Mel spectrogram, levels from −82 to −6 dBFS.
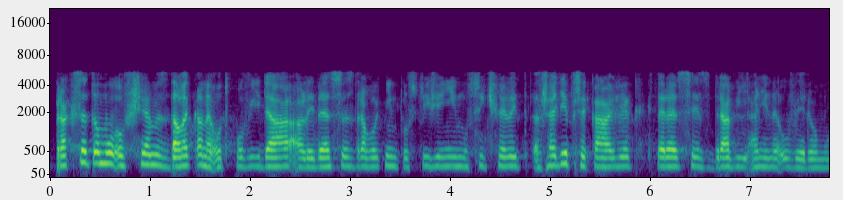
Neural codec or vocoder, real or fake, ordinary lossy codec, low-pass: codec, 24 kHz, 3 kbps, HILCodec; fake; none; 5.4 kHz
